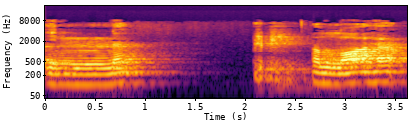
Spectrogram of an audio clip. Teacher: ഇസ്മുൽ ജലാല, തഫ്ഖീം ചെയ്തുകൊണ്ട് ലാമിന ഉച്ചരിക്കുക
